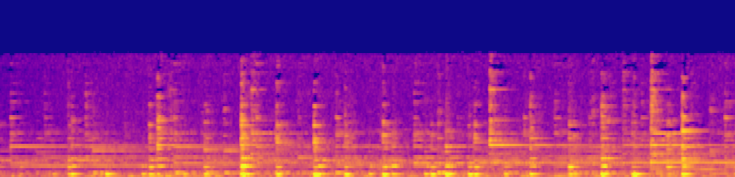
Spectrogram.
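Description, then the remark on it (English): Many cowbells clank and ring in an uneven, overlapping jangle as a herd of cows wearing cowbells moves about high in the Swiss Alps, the metallic tones steady with no talking. “We're high up in the Swiss Alps, and that sound that you're hearing is a herd of cows wearing cowbells.”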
